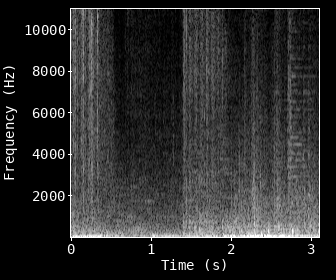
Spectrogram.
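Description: Tank cannon and gunfire from a T-60 light tank in the War Thunder combat game, a dense sustained barrage of overlapping shots and blasts. It continues steadily across the clip with no speech.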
